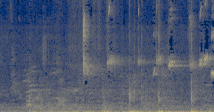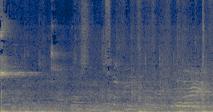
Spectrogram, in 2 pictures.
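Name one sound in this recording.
Young women shout to each other across the court.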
